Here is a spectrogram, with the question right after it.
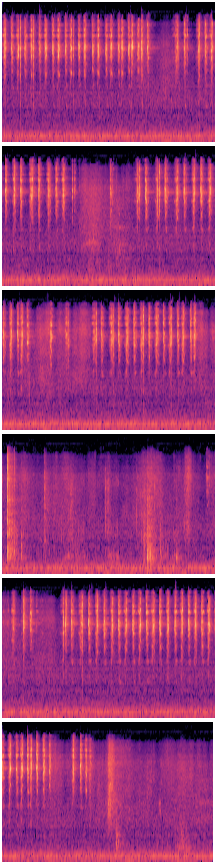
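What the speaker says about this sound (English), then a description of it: "The reason I'm using thinning shears instead of scissors" Close, crisp snipping of thinning shears cutting a Shih Tzu's coat comes in rapid bursts separated by pauses, with a couple of soft knocks and a steady low background hum.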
